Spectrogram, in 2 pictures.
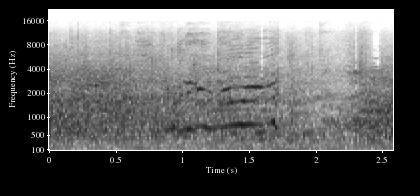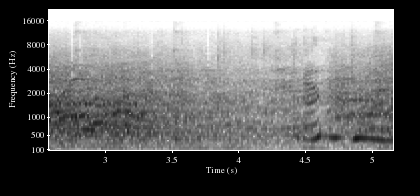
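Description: A young woman squeals and laughs close by.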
